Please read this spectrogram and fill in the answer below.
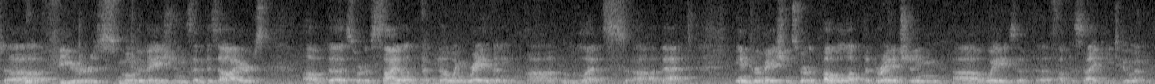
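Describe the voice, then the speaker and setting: A man with a cold-hoarse voice, presenting his paintings in a casual talk, hesitant with many ums and uhs. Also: low-pitched. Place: event room with audience. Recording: echoey room, from far off, noisy.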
